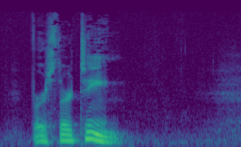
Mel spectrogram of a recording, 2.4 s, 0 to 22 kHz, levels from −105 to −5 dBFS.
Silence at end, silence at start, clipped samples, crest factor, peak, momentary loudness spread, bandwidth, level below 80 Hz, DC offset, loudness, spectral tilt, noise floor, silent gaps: 1.2 s; 0.3 s; under 0.1%; 18 dB; -26 dBFS; 14 LU; 16.5 kHz; -72 dBFS; under 0.1%; -40 LUFS; -6 dB/octave; -75 dBFS; none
